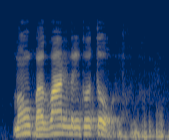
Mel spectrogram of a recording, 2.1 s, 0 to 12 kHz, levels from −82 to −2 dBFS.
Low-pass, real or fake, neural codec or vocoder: 7.2 kHz; fake; codec, 16 kHz, 1 kbps, FunCodec, trained on Chinese and English, 50 frames a second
